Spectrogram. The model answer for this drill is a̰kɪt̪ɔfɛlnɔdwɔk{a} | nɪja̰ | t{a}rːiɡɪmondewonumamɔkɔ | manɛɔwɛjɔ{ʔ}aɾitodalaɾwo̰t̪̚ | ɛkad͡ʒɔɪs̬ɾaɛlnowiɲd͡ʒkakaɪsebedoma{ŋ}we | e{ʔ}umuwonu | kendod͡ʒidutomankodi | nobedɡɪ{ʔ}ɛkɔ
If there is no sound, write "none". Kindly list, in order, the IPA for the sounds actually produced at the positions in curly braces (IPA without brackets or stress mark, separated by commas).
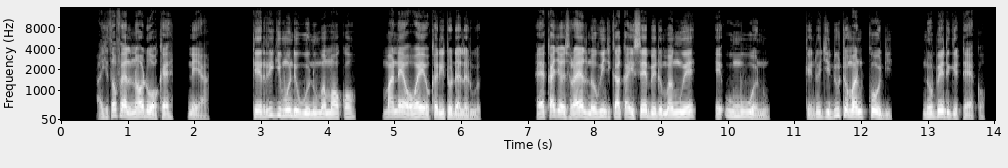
ɛ, e, k, ŋ, ʔ, t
